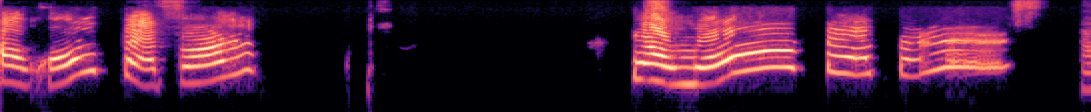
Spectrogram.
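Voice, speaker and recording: A squeaky, put-on character voice sits at an extremely high pitch. It moves at a very slow pace with long, frequent pauses. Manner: creepy, doll-like.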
